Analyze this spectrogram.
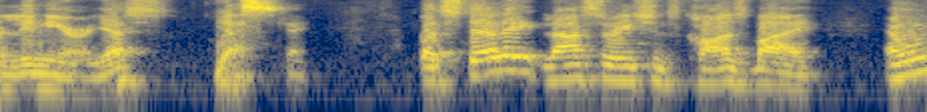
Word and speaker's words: stellate: head, and you refer to it as a stellate laceration, is that right? Yes. And am I pronouncing that right, stellate?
